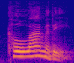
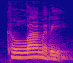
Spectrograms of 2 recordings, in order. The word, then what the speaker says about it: calamity: engelope word number seven calamity calamity calamity the first a is pronounced as schwa the stress is on the second syllable on lesson calamity means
